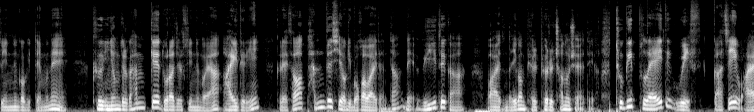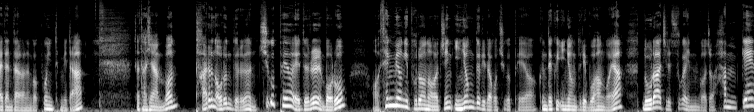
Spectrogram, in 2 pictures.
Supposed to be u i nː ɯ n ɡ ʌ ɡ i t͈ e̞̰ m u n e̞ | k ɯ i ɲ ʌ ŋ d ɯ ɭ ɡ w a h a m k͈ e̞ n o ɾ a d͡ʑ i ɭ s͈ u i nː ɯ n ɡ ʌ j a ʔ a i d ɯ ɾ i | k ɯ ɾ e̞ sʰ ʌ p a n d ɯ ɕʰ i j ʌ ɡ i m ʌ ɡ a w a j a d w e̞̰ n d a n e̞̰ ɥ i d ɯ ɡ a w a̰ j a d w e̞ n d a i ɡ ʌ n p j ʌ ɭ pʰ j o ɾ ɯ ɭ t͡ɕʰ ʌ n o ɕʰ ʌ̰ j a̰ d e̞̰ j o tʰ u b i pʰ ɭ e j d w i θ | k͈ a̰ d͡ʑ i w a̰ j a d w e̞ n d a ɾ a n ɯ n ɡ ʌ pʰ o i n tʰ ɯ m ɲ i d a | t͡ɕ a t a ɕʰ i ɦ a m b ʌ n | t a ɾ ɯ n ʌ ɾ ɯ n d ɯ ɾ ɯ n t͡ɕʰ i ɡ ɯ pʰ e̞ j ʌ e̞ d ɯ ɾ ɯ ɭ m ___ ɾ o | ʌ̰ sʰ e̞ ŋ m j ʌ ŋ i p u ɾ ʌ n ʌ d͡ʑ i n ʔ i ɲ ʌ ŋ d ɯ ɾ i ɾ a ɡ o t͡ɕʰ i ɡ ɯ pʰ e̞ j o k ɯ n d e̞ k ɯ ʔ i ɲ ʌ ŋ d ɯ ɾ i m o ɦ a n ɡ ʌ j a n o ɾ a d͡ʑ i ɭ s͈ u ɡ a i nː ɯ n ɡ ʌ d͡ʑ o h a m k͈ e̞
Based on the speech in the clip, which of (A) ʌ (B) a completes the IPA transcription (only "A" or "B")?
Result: A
